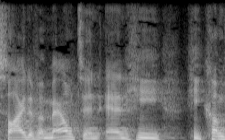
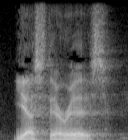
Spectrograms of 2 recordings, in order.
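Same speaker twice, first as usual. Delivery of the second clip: mock calm, commanding, powerful voice of authority; 6 semitones lower than usual. Telling a joke, voicing the answer to a dangling man in a put-on calm, powerful voice. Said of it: "a calm, powerful voice says".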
